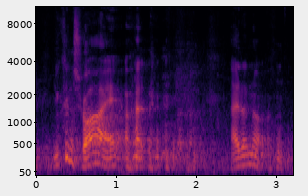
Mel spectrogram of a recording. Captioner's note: laughs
